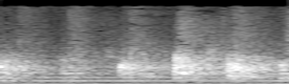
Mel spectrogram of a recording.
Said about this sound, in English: Imagine walking down the street and hearing footsteps behind you. They get closer and closer, and suddenly you have a sense something bad is going to happen.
